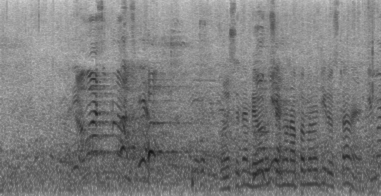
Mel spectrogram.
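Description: A man calls out loudly from close by.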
